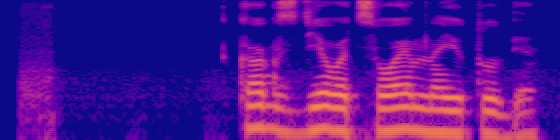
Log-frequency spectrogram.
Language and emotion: Russian, neutral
